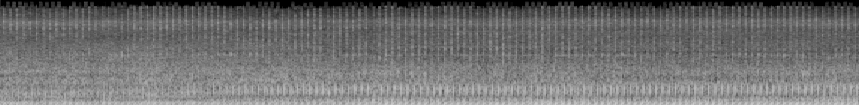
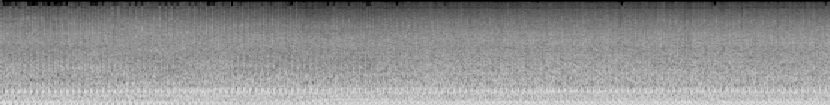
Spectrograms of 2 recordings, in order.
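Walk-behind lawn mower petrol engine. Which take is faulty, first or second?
first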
